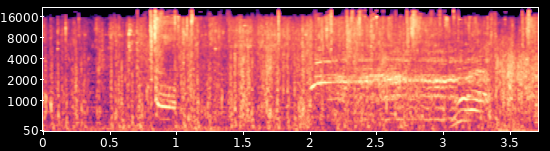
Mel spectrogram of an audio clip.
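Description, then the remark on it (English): A horse neighs with a high, shrill, wavering whinny that rises and falls over a second or so as its rider yanks it to a stop, set against steady clip-clopping hooves and a loud, noisy background. “Preacher yanked horse to a stop and whipped out his Winchester.”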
